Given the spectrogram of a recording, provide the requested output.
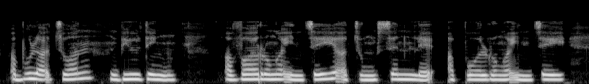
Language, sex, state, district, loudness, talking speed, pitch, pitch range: Mizo, female, Mizoram, Aizawl, -12 LUFS, 195 wpm, 225 Hz, 215-235 Hz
